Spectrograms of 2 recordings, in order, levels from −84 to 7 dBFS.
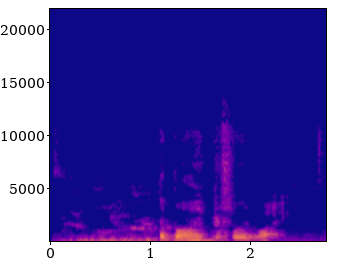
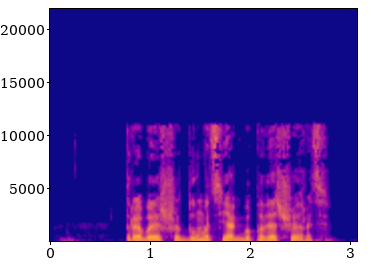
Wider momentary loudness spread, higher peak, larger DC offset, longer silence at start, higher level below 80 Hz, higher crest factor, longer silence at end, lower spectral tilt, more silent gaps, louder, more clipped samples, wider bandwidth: first, 21 LU vs 12 LU; second, -12 dBFS vs -4 dBFS; neither; second, 0.2 s vs 0.75 s; second, -58 dBFS vs -52 dBFS; about the same, 22 dB vs 18 dB; first, 0.45 s vs 0.3 s; first, -8 dB/octave vs -5.5 dB/octave; neither; second, -31 LUFS vs -21 LUFS; neither; about the same, 11.5 kHz vs 11.5 kHz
